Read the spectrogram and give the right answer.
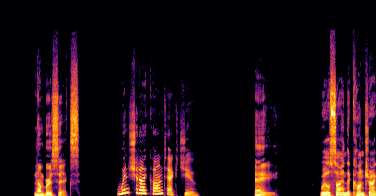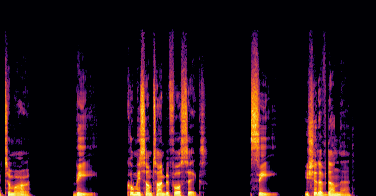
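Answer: B: Call me sometime before 6.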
